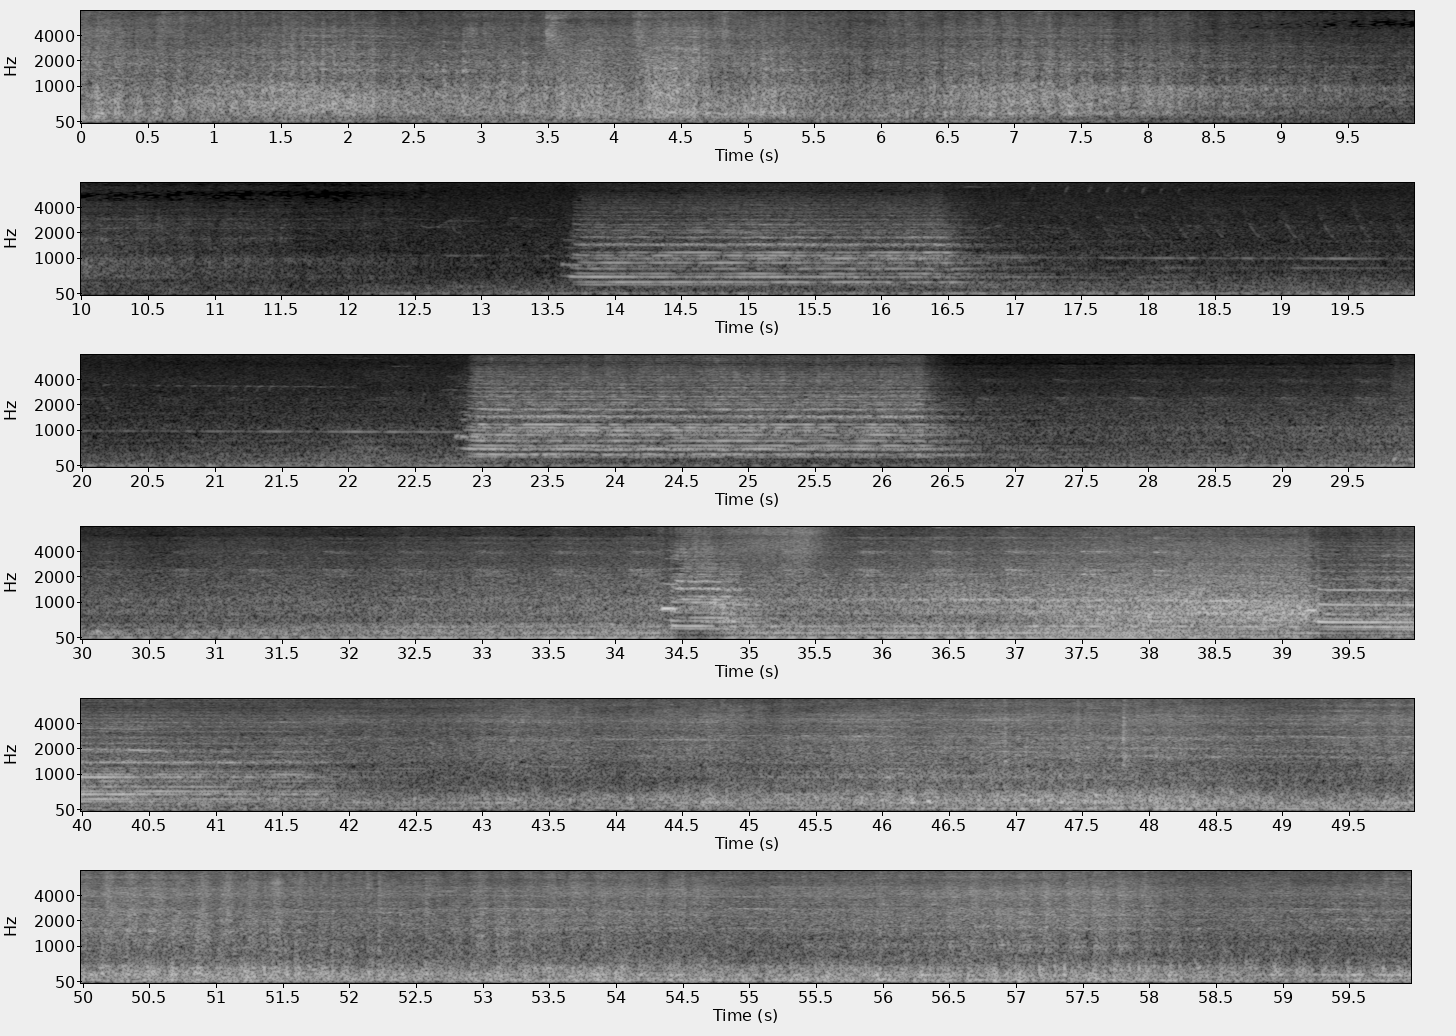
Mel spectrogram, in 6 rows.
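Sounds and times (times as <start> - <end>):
train wheels clattering on rail joints: 0.0 - 11.5, 42.0 - 59.9
train air horn: 13.6 - 17.2, 22.0 - 27.0, 34.3 - 42.1
diesel locomotive engine rumble: 27.0 - 59.9.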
